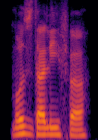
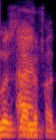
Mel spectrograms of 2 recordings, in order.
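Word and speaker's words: Muzdalifah: to Muzda, I forgot how to say it, Muzdalifa. Yeah, Yeah, and Muzdalifa, that's correct.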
